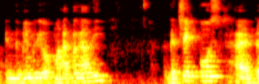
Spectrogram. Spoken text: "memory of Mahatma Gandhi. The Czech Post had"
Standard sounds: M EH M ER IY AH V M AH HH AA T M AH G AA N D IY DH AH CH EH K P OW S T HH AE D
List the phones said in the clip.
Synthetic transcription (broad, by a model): M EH M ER IY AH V M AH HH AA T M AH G AA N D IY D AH CH EH K P OW S T HH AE D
